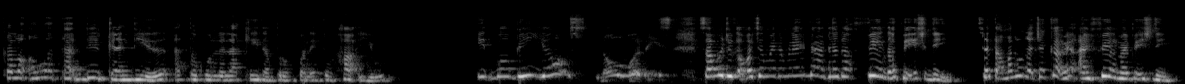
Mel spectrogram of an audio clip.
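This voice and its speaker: Lively Malaysian woman lecturing. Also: sits high, moderate pace. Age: middle-aged. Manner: expressive, mixes Malay and English, frequent rhetorical questions. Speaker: lecturer giving a university talk. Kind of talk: animated motivational lecture.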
